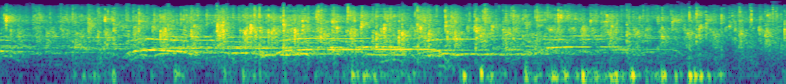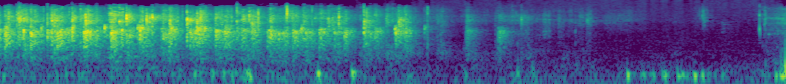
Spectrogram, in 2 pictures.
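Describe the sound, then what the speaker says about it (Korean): Church congregation applauding and cheering to welcome a visiting pastor at a Sunday service, dense sustained clapping with voices over the top for about twelve seconds before fading to scattered claps. "우리 좀 할렐루야 환호로 박수로 목사님 맞이하겠습니다."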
